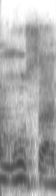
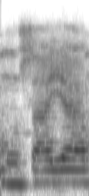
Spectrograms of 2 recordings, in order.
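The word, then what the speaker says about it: موسى: Yang memang bacanya Musa, tidak ada Musaya, Musayu, Musayi, gitu ya.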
